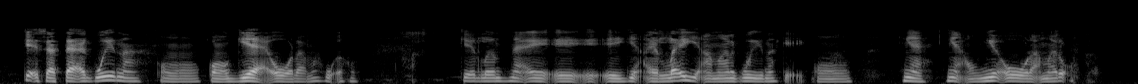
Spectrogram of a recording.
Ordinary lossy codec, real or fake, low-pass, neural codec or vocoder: MP3, 24 kbps; real; 5.4 kHz; none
